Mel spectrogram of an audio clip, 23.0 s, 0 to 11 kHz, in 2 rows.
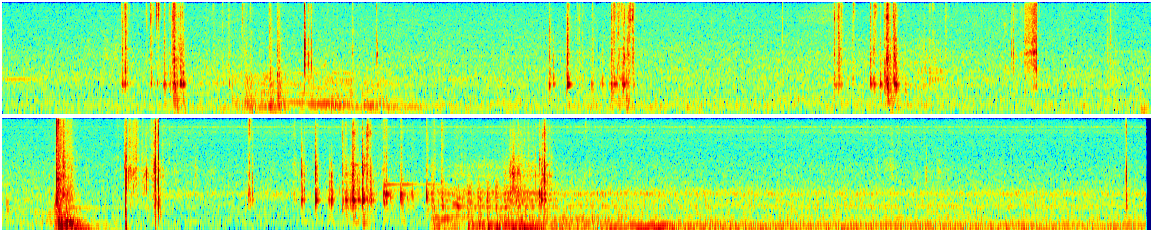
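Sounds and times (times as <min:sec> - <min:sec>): car electrics thunking: 0:01.7 - 0:03.9, 0:12.0 - 0:12.5
low steady rumble: 0:02.0 - 0:05.2, 0:15.8 - 0:22.9
heavy thump: 0:12.0 - 0:12.6.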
